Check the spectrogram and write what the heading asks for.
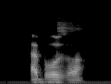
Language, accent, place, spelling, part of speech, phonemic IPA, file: French, France, Lyon, abreuva, verb, /a.bʁœ.va/, LL-Q150 (fra)-abreuva.wav
- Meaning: third-person singular past historic of abreuver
